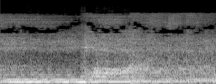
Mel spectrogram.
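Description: Black/thrash metal from a 1985 cassette demo: heavily distorted electric guitar and bass holding low, sustained chords, loud and dense, with the held notes shifting a little past a second in.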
